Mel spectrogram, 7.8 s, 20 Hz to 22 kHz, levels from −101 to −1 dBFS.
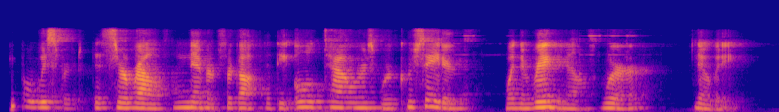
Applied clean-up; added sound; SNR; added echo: neural mask model DeepFilterNet 3.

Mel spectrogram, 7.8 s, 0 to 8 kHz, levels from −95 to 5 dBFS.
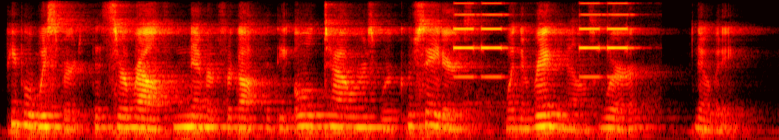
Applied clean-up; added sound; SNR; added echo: none; Telephone; -4 dB; reverberation time 0.9 s.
